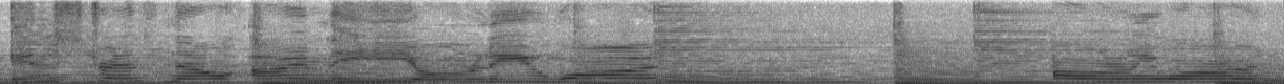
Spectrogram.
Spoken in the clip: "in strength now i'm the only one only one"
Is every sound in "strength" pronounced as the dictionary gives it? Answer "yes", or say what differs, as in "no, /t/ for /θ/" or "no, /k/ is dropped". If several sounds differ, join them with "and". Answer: yes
